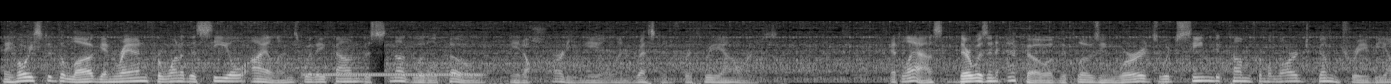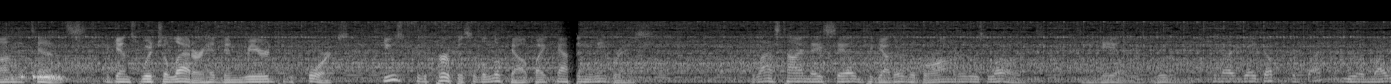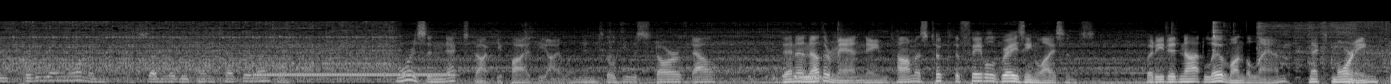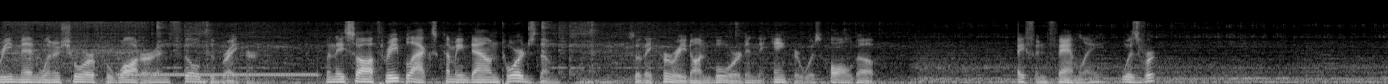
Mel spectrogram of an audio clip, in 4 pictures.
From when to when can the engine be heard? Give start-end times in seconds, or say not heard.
0.0-55.5.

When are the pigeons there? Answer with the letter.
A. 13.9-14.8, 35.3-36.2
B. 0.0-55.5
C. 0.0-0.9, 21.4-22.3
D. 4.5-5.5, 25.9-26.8
A.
